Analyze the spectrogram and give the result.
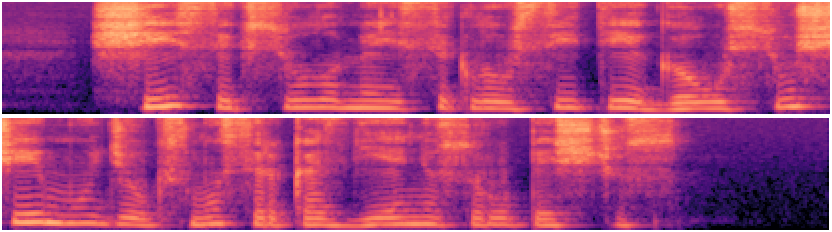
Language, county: Lithuanian, Panevėžys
